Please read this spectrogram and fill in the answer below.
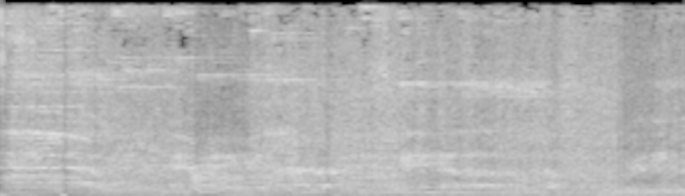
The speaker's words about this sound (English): Listen, the crowd's gonna go nuts. Listen to that fan reaction.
